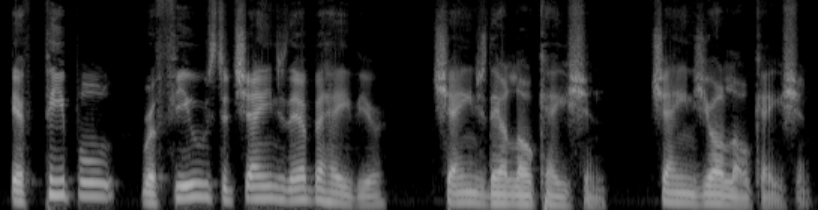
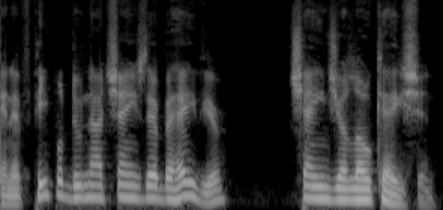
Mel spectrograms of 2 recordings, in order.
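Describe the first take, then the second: First: Slower and weightier, each word leaned on; slow emphatic repeat. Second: Said in the usual way. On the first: Shown as a demonstration. Preacher repeating his key line so the audience gets it, slow and emphatic. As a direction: drive it home slowly the second time. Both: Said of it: "Let me say that again".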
